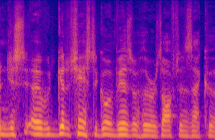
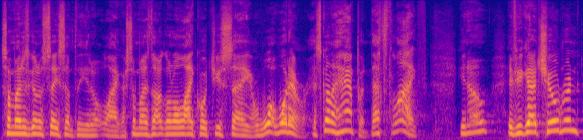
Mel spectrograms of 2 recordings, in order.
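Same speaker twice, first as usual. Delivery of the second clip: ordinary talk, nothing marked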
